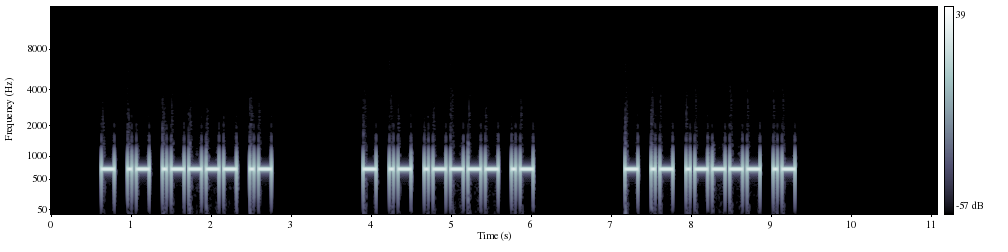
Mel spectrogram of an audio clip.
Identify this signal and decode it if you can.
Morse code, heard as a keyed tone, about 21 wpm, 700 Hz. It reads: TA1A TA1A TA1A
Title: DXCC-100 Call Signs - 4 Characters - Repeated 3x - 22wpm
